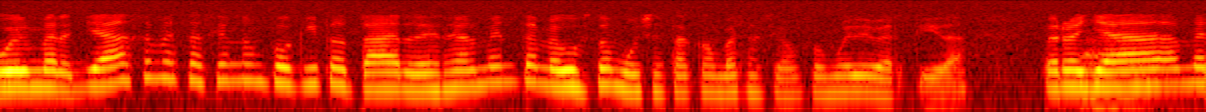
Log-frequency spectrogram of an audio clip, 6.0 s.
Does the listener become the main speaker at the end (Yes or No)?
No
